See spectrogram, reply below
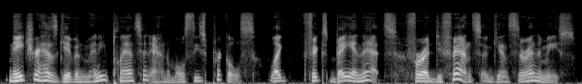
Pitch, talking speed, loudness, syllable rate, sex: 145 Hz, 185 wpm, -20 LUFS, 6.3 syllables/s, male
